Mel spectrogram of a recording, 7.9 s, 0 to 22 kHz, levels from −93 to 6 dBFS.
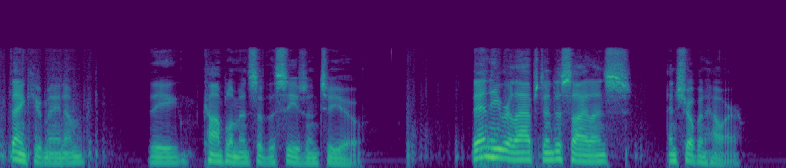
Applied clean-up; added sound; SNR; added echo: neural mask model RNNoise.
